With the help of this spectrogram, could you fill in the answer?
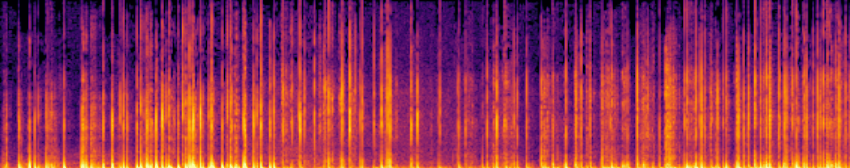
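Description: Fingers tap quickly and continuously on an artificial orange with a textured surface, recorded in high fidelity. The taps are short and dry with no ring, making a dense, slightly rattling patter weighted toward the low end, with some bright crackle on top.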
